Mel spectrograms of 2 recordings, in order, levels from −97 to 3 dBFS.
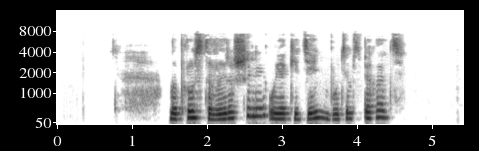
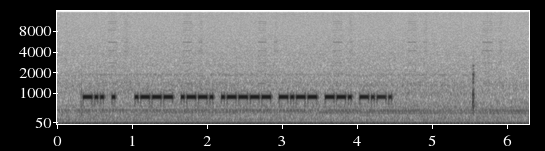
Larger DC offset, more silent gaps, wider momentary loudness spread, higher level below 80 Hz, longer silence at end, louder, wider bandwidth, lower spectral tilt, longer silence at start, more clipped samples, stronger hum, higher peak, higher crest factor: second, under 0.1% vs 1%; neither; second, 8 LU vs 20 LU; second, -58 dBFS vs -34 dBFS; first, 0.8 s vs 0 s; second, -17 LUFS vs -13 LUFS; second, 7.8 kHz vs 16 kHz; first, -5.5 dB/octave vs -3.5 dB/octave; first, 1.5 s vs 0 s; neither; neither; about the same, -2 dBFS vs -4 dBFS; first, 18 dB vs 10 dB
